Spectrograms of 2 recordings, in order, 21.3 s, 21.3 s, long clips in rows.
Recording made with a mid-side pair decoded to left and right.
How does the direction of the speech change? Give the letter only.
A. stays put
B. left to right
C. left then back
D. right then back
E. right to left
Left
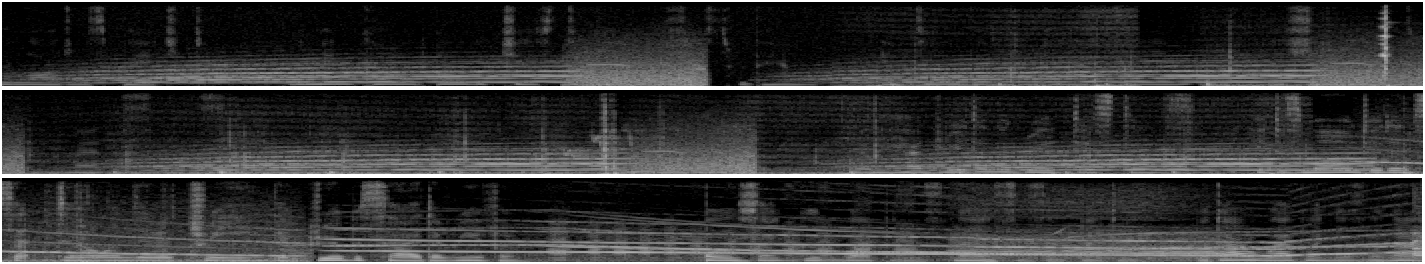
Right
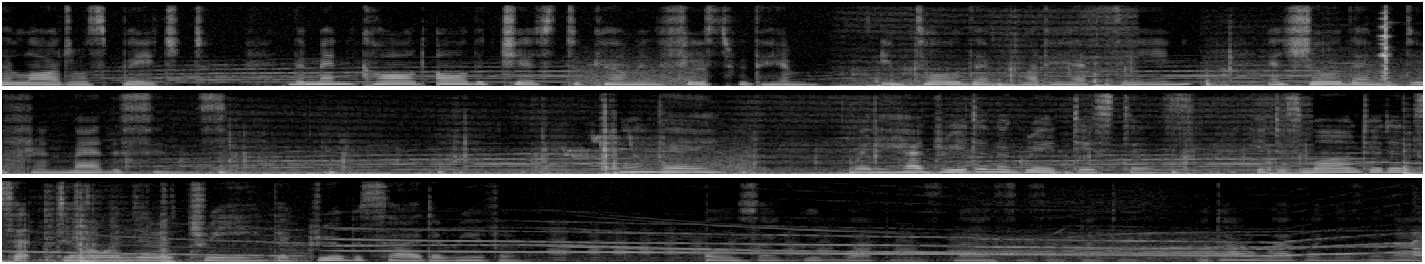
E.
